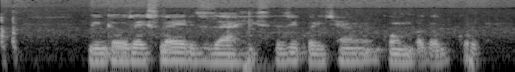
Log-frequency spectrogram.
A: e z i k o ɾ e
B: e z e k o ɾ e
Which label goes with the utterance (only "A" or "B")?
A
